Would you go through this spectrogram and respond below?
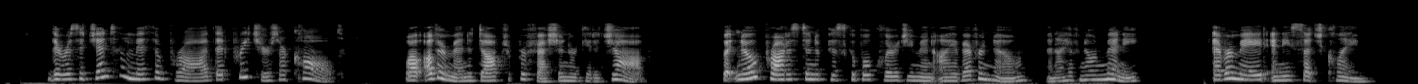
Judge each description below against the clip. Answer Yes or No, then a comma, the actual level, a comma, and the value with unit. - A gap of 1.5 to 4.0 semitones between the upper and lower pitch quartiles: No, wide, 5.6 semitones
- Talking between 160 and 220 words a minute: Yes, average, 165 wpm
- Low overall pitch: No, high, 210 Hz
